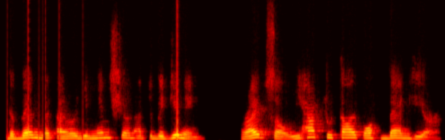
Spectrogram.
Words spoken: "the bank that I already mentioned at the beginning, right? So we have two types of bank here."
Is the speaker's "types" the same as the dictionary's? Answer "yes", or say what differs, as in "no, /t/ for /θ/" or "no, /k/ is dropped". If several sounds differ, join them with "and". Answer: no, /s/ is dropped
